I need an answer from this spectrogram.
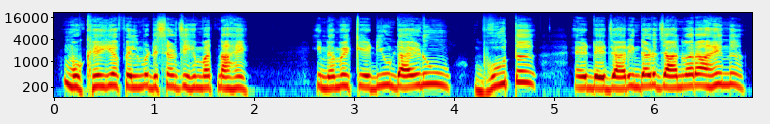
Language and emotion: Sindhi, fearful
